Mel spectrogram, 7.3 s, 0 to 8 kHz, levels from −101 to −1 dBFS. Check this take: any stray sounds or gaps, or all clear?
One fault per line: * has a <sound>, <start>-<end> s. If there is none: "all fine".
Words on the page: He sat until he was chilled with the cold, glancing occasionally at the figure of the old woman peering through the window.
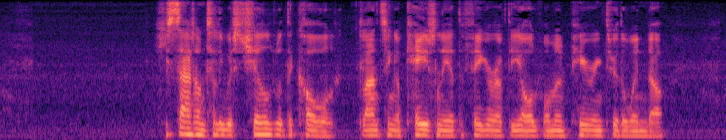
all fine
